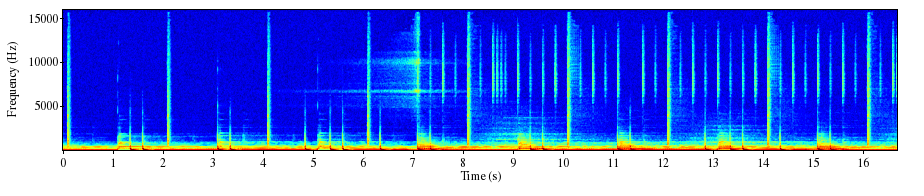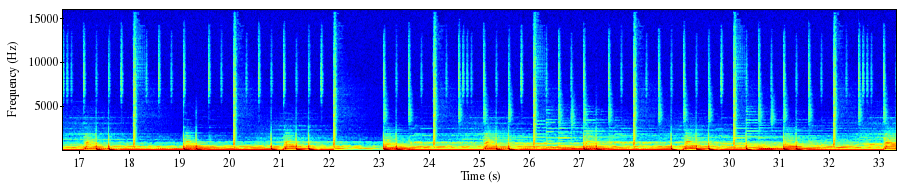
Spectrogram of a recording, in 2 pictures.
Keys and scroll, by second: 1.0 alt+z, 8.9 z.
